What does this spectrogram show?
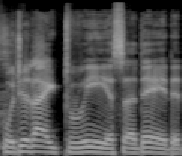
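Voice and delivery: put-on Italian accent. Offering someone a sedative, spoken in an Italian accent. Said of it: "That's an Italian accent".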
